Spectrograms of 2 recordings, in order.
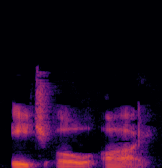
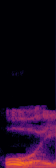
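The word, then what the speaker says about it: οἱ: spell it H-O or H-O-I. So in the nominative singular, it's not os, it's ha. And in the nominative plural, it's not oi, it's hoi.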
